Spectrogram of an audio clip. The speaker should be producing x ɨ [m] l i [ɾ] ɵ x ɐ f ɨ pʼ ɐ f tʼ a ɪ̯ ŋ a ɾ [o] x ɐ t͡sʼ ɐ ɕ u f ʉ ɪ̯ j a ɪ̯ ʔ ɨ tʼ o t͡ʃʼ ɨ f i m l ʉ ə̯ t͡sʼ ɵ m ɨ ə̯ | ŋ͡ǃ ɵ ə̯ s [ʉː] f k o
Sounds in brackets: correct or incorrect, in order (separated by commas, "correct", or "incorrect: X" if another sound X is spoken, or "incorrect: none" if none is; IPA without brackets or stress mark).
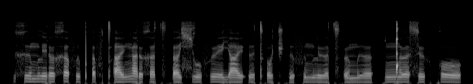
correct, correct, incorrect: ɵ, incorrect: ʉ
